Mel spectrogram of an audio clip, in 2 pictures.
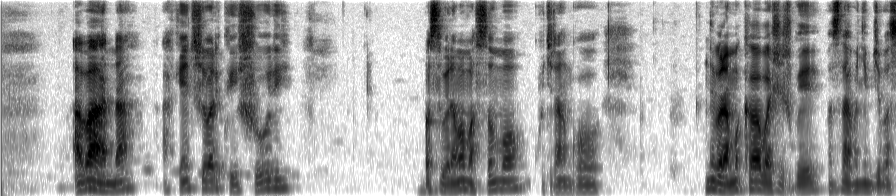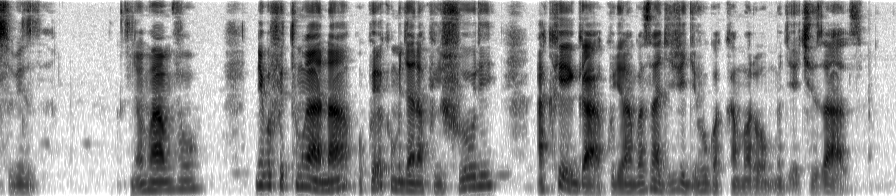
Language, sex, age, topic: Kinyarwanda, female, 18-24, education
